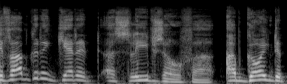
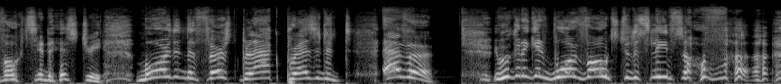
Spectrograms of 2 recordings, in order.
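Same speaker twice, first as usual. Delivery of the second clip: hammed-up handler voice; 8 semitones higher than usual. Voicing handlers talking to Biden.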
